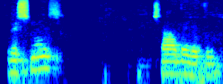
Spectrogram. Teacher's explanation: this Visarga converts into the palatal Sha, Talavya Sha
